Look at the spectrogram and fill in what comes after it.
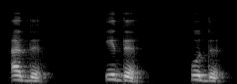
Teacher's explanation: یہ دال جب ساکن ہو کر آتا ہے تو پھر اس کی آواز جو ہے وہ باؤنس ہو کر آتی ہے. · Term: خلخلا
